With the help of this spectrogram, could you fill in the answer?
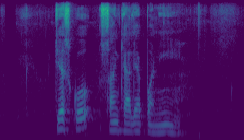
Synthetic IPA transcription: t̪eskosʌŋkʰjalepʌni

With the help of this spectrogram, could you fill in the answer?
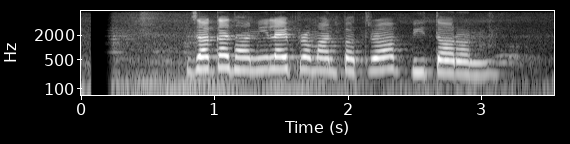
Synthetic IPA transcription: d͡zʌɡad̪ʱʌnilajprʌmanpʌt̪rʌbit̪ʌɾʌn

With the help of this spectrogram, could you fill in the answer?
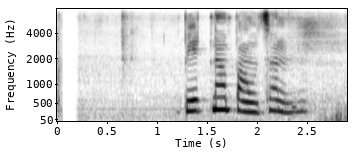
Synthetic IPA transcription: bʱeʈnapaw̃t͡sʰʌn

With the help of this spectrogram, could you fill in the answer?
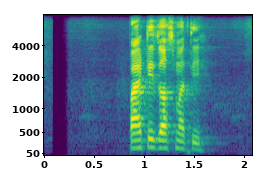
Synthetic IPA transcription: paʈid͡zʌsmat̪i

